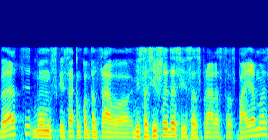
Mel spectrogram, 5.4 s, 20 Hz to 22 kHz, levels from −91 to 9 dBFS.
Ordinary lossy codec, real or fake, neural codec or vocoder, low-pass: AAC, 32 kbps; real; none; 5.4 kHz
